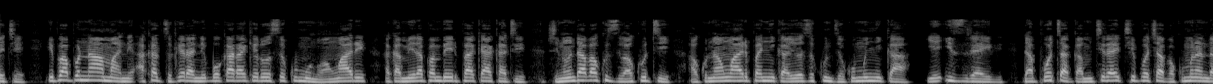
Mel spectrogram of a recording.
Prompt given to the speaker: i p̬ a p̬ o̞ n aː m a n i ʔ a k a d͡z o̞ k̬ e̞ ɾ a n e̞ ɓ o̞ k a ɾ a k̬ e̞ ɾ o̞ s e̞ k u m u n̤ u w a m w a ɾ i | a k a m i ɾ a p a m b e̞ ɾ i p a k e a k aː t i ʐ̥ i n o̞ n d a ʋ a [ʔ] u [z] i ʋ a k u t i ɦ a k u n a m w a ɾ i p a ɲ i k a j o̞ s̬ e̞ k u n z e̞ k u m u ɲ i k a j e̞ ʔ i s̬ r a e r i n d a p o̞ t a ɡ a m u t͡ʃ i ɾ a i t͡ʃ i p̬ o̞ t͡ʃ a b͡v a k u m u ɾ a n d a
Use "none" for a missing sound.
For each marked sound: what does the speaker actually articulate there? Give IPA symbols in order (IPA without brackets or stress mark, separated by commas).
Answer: k, z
